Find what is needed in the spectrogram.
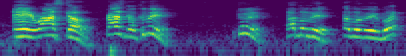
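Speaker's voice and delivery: high, loud calls to a dog; calling the dog. Real, not acted. Owner calling his dog across the room, high and loud. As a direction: call the dog over eagerly.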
